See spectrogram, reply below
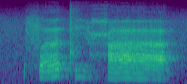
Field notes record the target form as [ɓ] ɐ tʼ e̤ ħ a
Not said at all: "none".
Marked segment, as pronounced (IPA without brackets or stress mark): f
